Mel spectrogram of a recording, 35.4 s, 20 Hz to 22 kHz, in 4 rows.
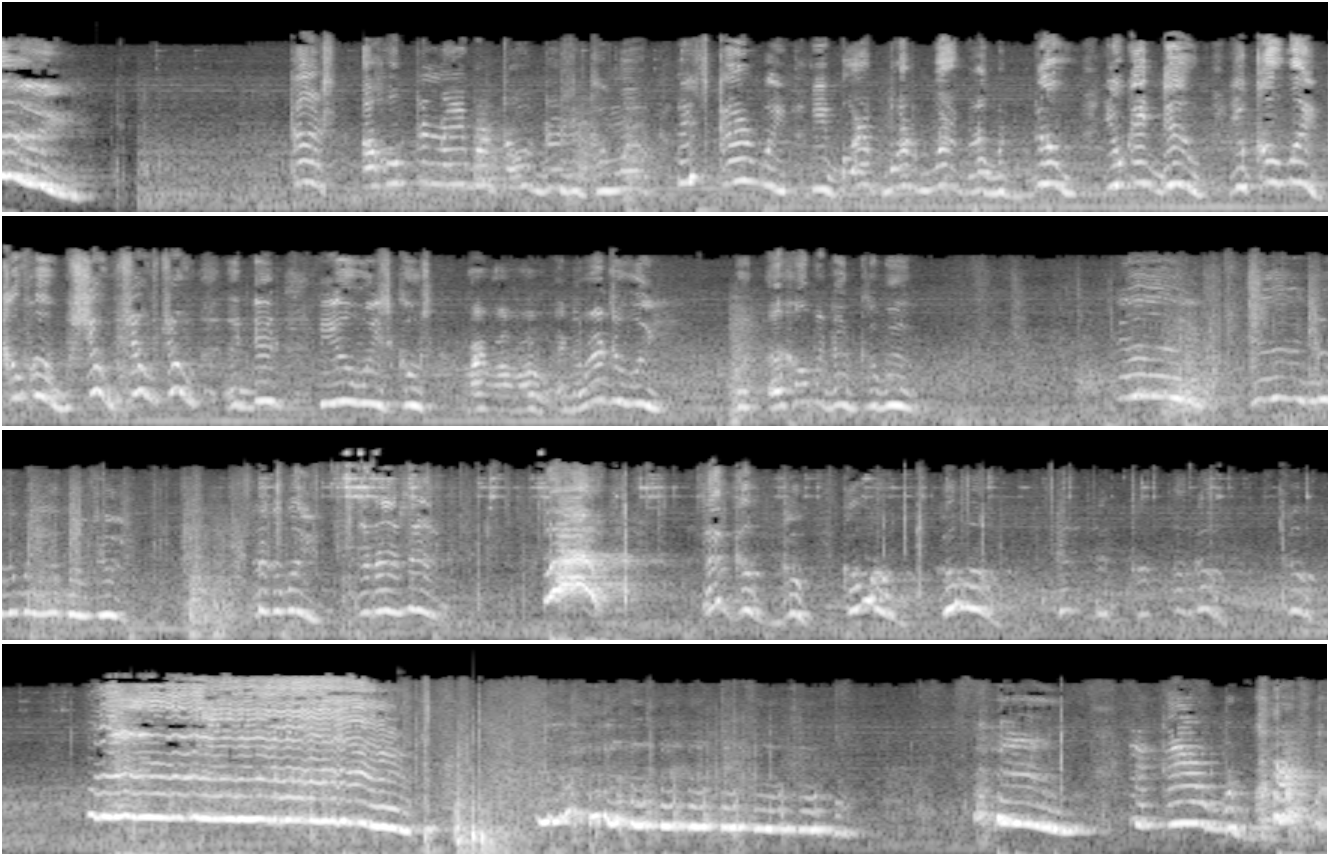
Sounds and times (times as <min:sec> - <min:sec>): Speech: 0:01.9 - 0:15.0, 0:16.3 - 0:18.6, 0:19.4 - 0:20.7, 0:22.4 - 0:26.5, 0:34.0 - 0:35.0.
